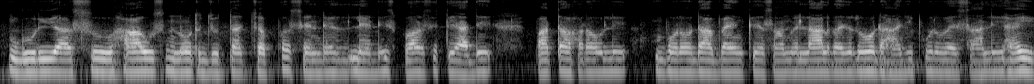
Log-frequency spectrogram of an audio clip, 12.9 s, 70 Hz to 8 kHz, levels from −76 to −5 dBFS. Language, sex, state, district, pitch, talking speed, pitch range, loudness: Bajjika, male, Bihar, Vaishali, 140 Hz, 95 wpm, 135-145 Hz, -28 LUFS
